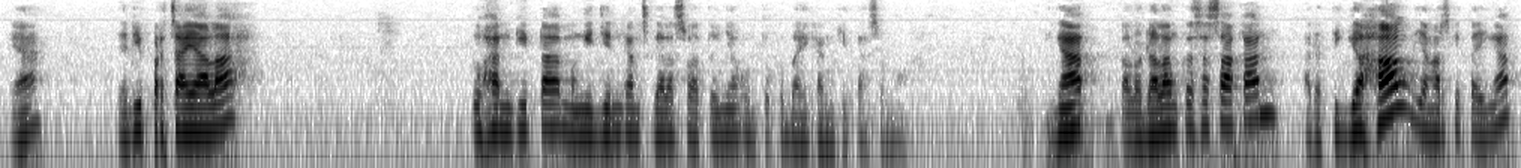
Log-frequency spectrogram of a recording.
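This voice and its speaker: A male pastor preaching a sermon in a church, lively and animated, acting out quoted voices. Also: fairly high pitch, breathy edge. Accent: Indonesian.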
